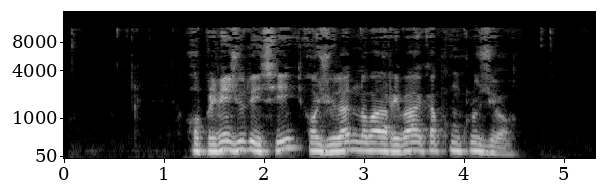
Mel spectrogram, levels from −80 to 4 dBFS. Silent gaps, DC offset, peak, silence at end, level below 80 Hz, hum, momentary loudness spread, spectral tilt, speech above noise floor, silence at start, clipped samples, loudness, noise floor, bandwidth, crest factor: none; under 0.1%; -2 dBFS; 0.8 s; -56 dBFS; none; 8 LU; -6 dB/octave; 45 dB; 1.25 s; under 0.1%; -17 LUFS; -61 dBFS; 11.5 kHz; 16 dB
